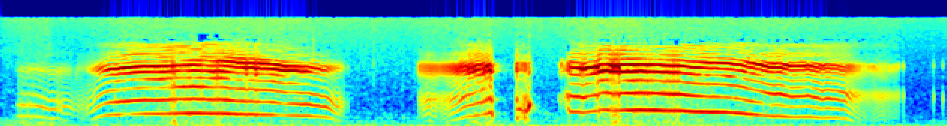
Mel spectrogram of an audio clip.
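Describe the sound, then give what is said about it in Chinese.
A baby cries loudly in two long, wavering, high-pitched wails with a brief catching sob between them. There is no talk. “他哭声这么大，恐怕不能够久藏这孩子了。”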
